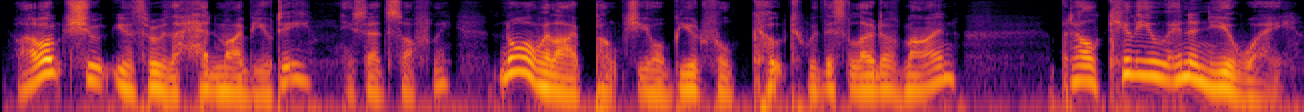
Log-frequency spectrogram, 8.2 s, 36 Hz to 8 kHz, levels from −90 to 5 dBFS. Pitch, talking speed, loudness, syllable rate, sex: 125 Hz, 235 wpm, -21 LUFS, 5.6 syllables/s, male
